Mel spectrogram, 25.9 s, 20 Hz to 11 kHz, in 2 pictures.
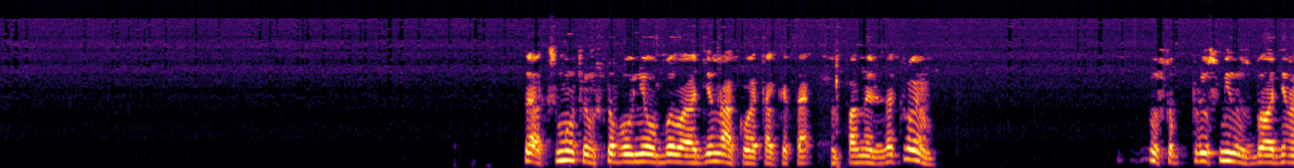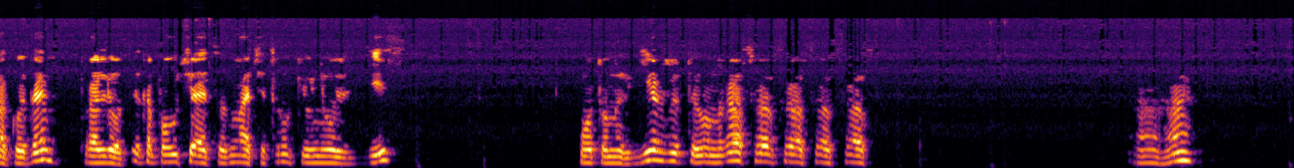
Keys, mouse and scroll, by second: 6.0 KP_3, 6.8-7.3 shift+middle drag, 8.4 n, 11.6-13.4 drag, 15.1 click, 17.3 shift+middle click, 19.6-22.3 drag.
